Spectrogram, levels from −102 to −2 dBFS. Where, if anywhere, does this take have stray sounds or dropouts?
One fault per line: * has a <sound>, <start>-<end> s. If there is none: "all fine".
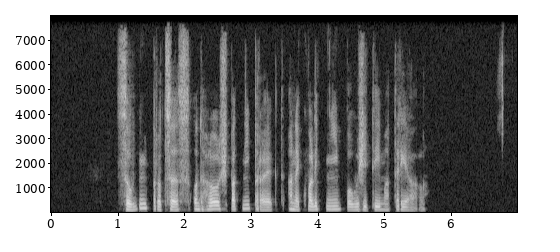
all fine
